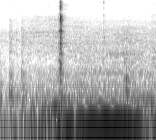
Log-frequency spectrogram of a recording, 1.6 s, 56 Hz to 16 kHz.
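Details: 2014 Toyota Corolla LE, 2ZR-FE engine, idling just after start-up; complaint of rough, high idle and no throttle response, code P2118. A steady low hum held just above normal idle that never dips or picks up, caused by an open wire in the throttle actuator circuit.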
